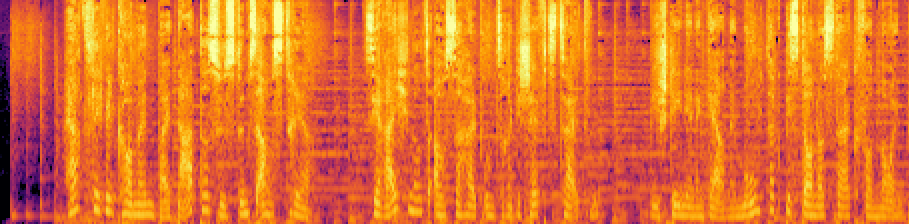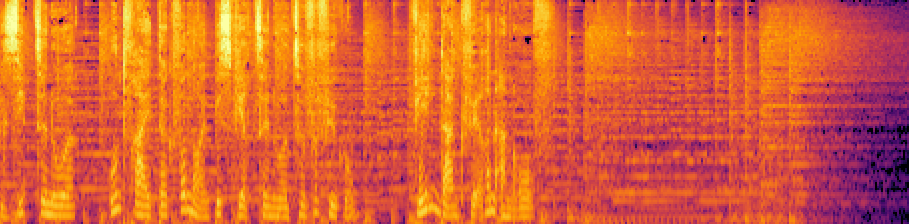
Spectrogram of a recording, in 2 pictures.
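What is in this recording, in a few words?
german Austrian female ivr; voice demos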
